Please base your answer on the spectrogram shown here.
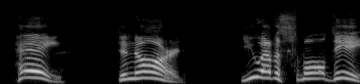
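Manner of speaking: very high, very slow, drawn-out yell. Retelling heckling a ballplayer from behind the dugout: retelling a yell. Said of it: "I yelled".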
